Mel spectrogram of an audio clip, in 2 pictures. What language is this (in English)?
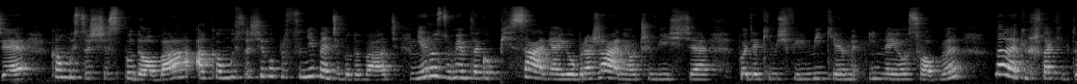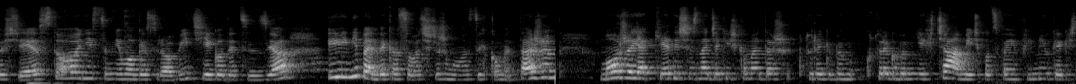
Polish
